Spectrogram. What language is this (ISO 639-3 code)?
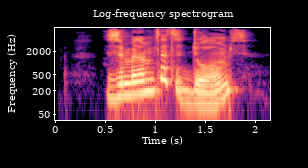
kab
